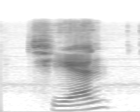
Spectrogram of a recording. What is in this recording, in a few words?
"qian", Chinese; CTCFL; University of Oxford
